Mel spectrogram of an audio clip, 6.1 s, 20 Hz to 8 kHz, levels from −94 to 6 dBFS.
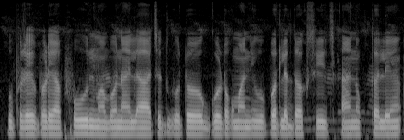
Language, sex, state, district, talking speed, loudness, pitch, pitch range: Halbi, male, Chhattisgarh, Bastar, 170 wpm, -33 LUFS, 105 Hz, 100-105 Hz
